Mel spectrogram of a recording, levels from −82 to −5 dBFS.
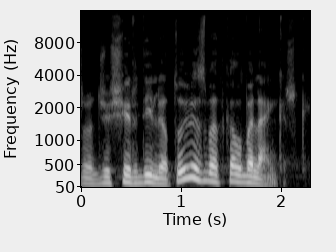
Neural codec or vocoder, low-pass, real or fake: none; 14.4 kHz; real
